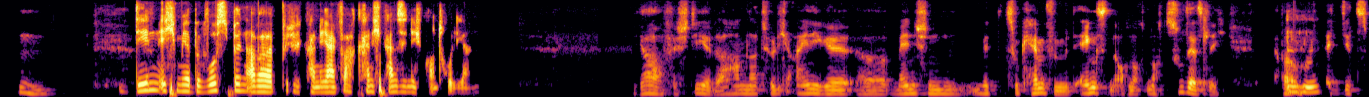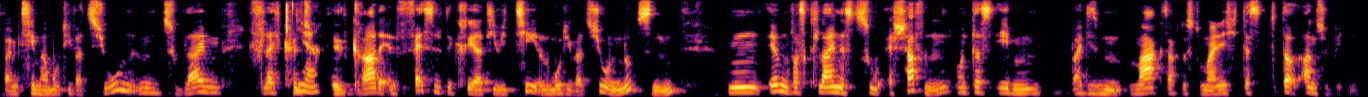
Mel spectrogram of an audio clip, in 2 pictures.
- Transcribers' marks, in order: static; distorted speech; other background noise
- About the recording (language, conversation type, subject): German, advice, Wie hast du nach einem Rückschlag oder Misserfolg einen Motivationsverlust erlebt?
